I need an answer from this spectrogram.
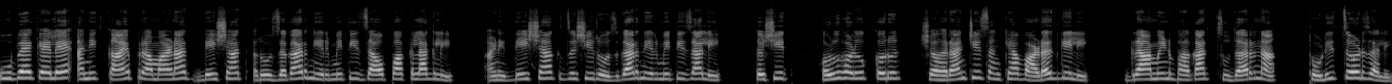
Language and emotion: Goan Konkani, neutral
